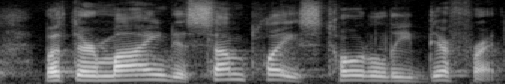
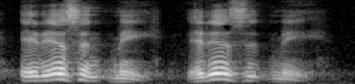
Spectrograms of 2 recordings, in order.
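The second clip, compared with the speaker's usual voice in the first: "It isn't me" pressed firm with stress on "isn't"; insistent denial; 4 dB louder than usual. Shown as a demonstration. Preacher voicing the offended disciples, firm and insistent. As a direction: hit "isn't" hard both times. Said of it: "They're saying".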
